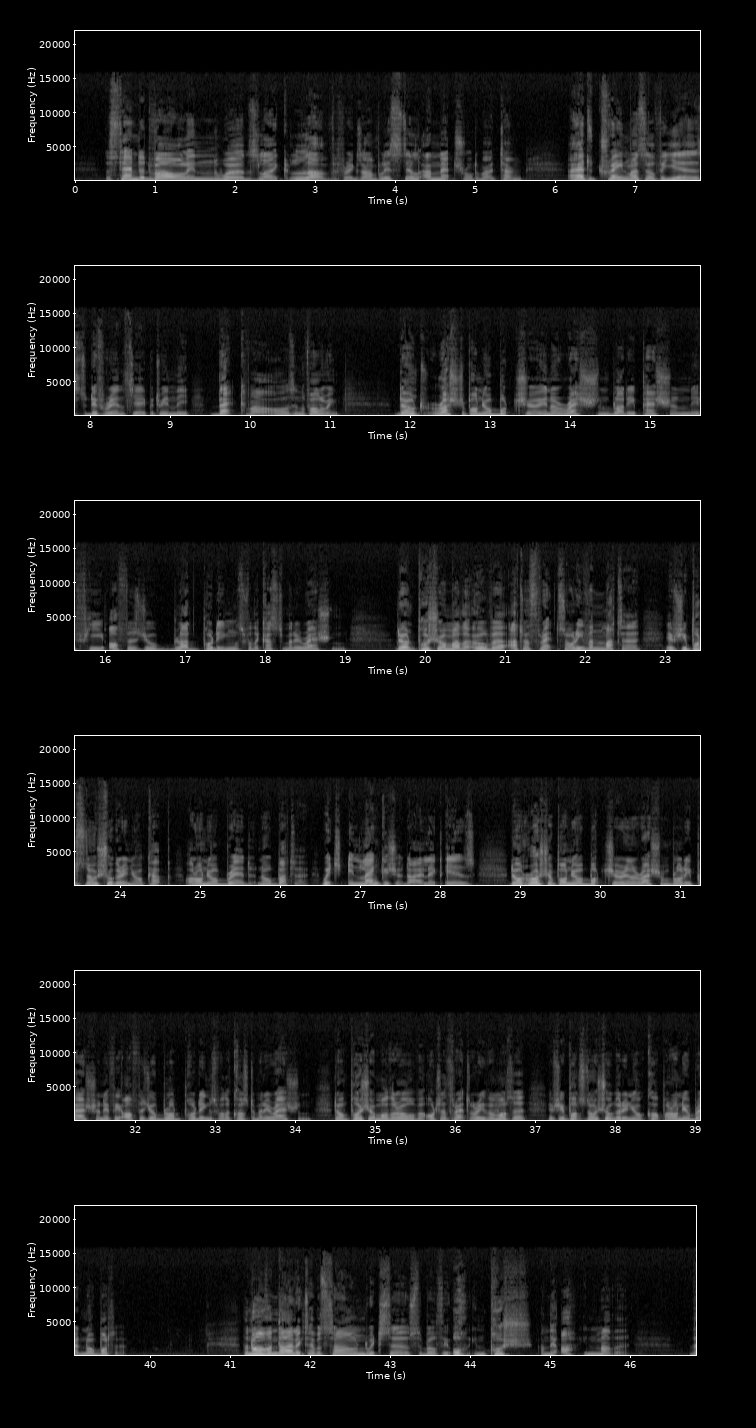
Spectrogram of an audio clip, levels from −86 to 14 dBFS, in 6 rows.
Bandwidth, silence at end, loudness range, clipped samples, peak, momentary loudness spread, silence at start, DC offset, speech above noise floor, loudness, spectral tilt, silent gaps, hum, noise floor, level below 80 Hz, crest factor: 16 kHz; 0 s; 6 LU; under 0.1%; -12 dBFS; 11 LU; 0.4 s; under 0.1%; 33 dB; -34 LUFS; -4.5 dB/octave; none; none; -67 dBFS; -64 dBFS; 24 dB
